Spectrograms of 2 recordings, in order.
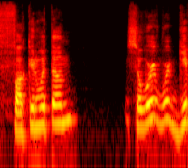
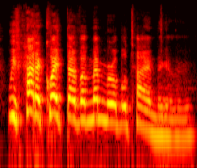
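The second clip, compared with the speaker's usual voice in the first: hammed-up Italian accent, higher and louder; cartoonish Italian accent, pitched up; horrible Italian accent; 7 semitones higher, 6 dB louder than usual. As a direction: put on a bad, lilting Italian accent. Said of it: "That was a horrible Italian accent".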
